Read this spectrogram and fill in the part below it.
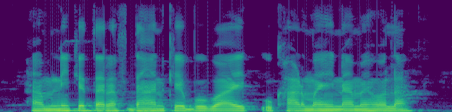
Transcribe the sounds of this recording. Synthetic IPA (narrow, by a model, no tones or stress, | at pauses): həmniket̪əɾəfʰd̪ʱaːnkebubaːikʊ̰kʰaːɽməɦiːnamẽɦoːla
